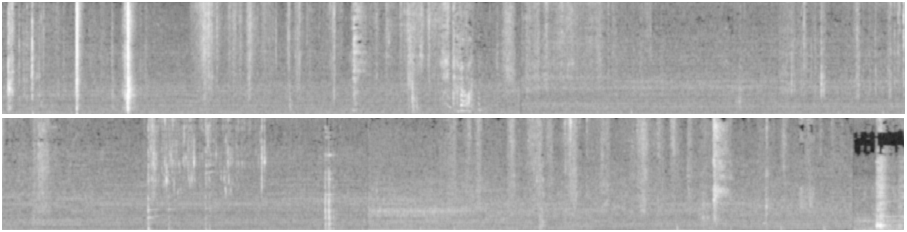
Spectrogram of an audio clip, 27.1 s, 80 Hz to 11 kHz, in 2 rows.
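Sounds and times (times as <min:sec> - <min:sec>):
glass containers clinking: 0:15.7 - 0:17.2
water pouring: 0:15.8 - 0:17.6.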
